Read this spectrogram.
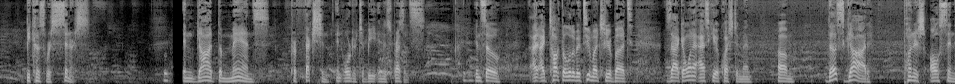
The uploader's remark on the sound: Recorded this episode from a coffee shop, so you will hear background noise on his end. Special thanks to Frost Coffee and Tea in Lee's Summit, MO for allowing the use of their space to record the episode.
